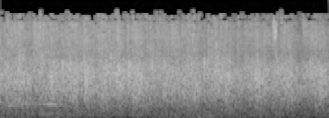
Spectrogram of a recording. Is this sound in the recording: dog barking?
no

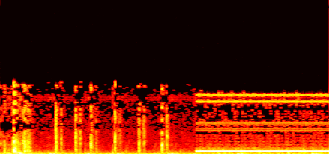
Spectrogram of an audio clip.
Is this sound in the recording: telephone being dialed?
yes

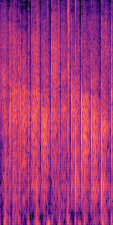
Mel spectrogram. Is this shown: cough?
no

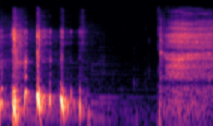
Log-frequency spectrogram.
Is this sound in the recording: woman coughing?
yes

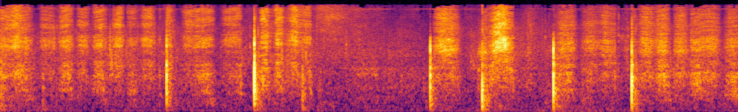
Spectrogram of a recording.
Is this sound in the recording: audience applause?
no

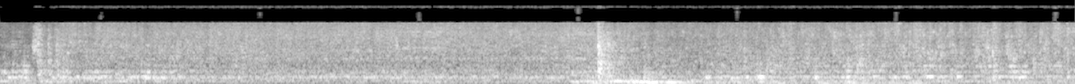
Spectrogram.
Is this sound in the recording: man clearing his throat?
no

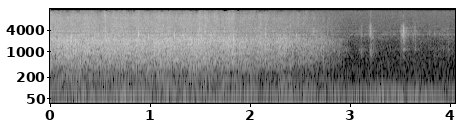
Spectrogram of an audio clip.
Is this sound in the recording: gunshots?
no

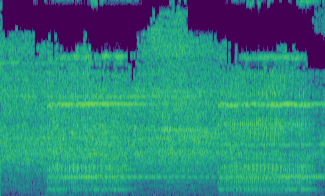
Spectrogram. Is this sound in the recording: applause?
no

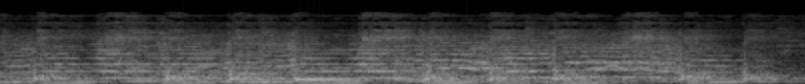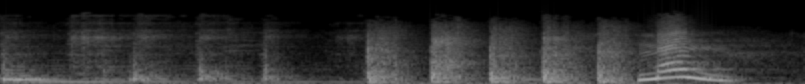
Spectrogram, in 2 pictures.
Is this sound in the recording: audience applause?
no

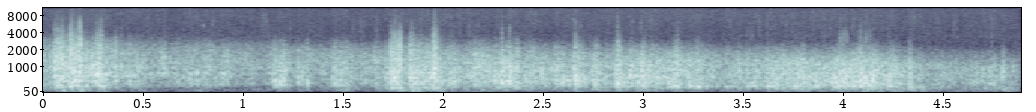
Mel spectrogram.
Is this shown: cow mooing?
no

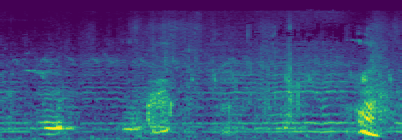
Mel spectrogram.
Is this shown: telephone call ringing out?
no

